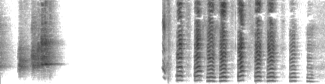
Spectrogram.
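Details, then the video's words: Monkey calling: a short high squeal, a pause of over a second, then a rapid run of about ten clipped, harmonic chattering notes repeated several times per second. "suara monyet"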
